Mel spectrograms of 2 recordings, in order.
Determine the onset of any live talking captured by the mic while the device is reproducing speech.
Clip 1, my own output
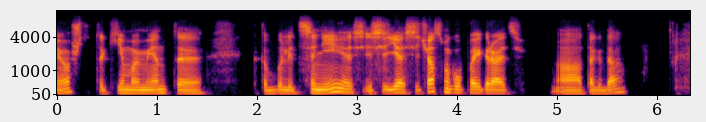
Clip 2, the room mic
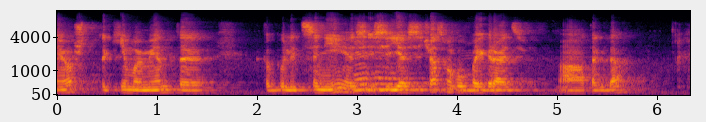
3.0 s

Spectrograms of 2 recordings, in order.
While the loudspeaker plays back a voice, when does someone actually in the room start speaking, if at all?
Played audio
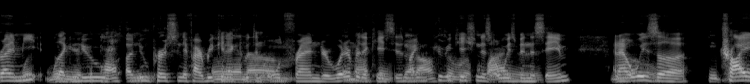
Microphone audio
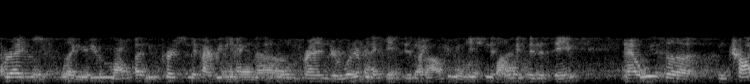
none

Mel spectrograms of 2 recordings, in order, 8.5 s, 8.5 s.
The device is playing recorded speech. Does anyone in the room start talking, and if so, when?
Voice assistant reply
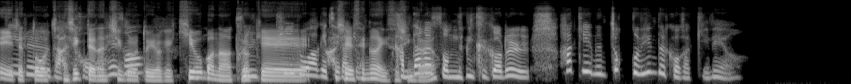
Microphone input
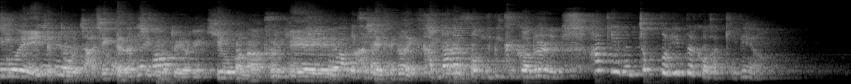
none

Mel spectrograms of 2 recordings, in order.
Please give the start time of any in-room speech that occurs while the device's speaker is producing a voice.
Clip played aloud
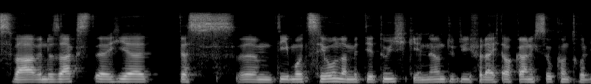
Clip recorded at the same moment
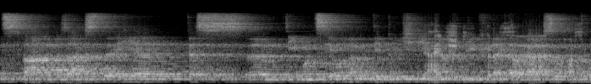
4.2 s

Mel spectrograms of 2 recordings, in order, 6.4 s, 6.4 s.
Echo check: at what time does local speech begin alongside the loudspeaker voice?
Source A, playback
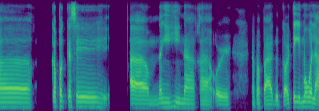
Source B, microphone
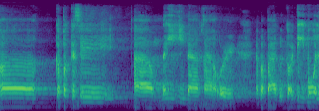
none

